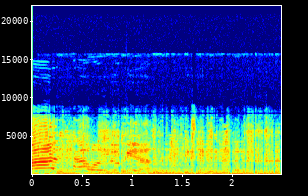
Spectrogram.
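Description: Steady low road and engine rumble inside a moving car's cabin, with a voice sliding in pitch during the first second.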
